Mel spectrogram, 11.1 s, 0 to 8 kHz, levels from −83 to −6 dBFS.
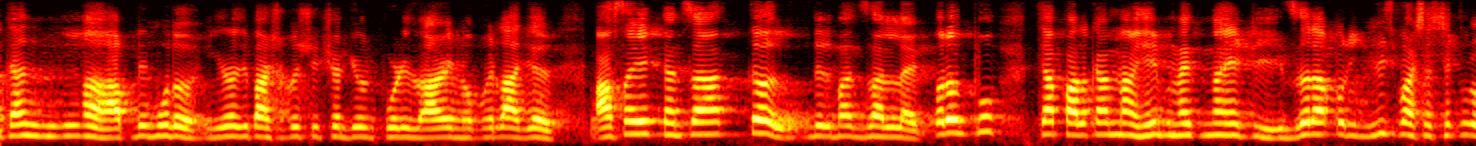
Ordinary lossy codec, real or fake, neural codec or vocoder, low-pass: none; fake; codec, 16 kHz, 0.8 kbps, ZipCodec; none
